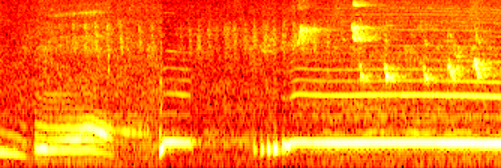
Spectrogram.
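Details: Captive Javanese puter pelung Barbary dove: a wavering opening coo, a short hoarse burst, then a long level drawn-out note, with faint chirping of other birds behind.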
